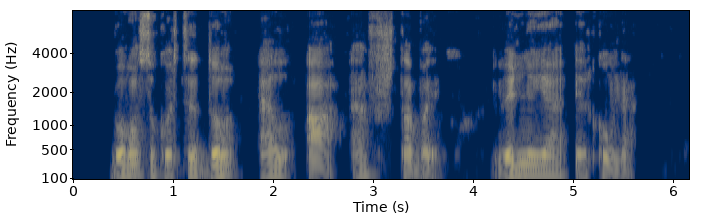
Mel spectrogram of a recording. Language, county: Lithuanian, Alytus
